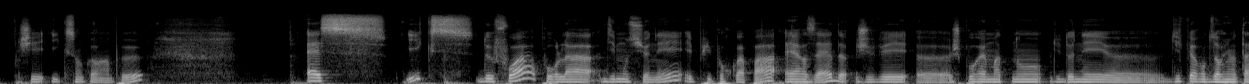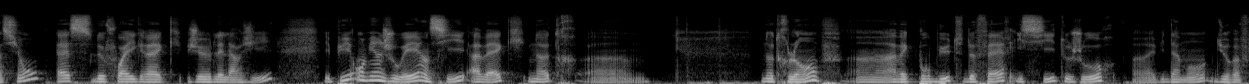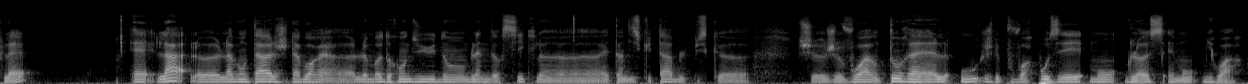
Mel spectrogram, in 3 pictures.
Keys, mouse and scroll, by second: 1.2 click, 2.4 s, 5.8 click, 7.1 r, 11.8 click, 12.4 s, 14.7 click, 15.8 g, 17.6 click, 18.8 r, 21.0 click, 22.9 g, 24.5 click, 32.0 right click, 37.0 g.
